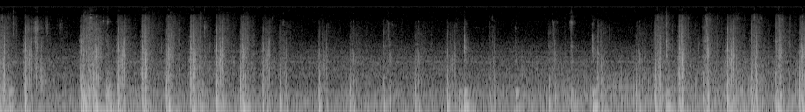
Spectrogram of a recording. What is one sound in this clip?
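Footsteps tap rapidly in a video game.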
